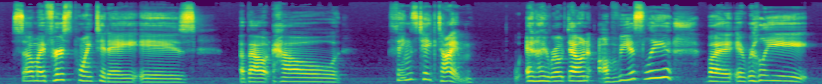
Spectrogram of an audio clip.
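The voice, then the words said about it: Croaky, slightly rough voice. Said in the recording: “I'm feeling a little under the weather, so my voice might be a little croaky”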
